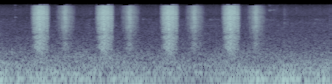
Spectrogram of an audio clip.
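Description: A saw rasps back and forth through wood in quick strokes.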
